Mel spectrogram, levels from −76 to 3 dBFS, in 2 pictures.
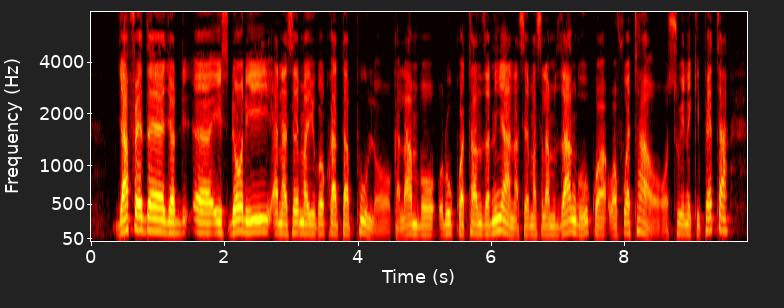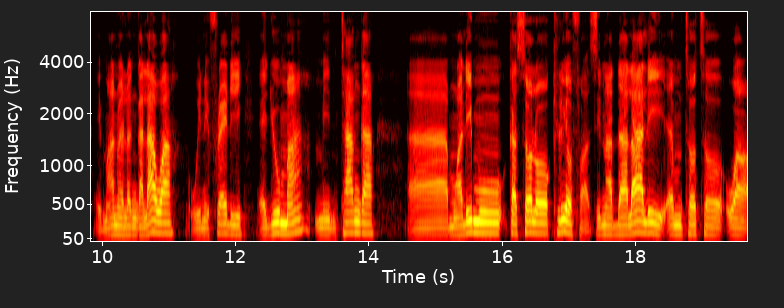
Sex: male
